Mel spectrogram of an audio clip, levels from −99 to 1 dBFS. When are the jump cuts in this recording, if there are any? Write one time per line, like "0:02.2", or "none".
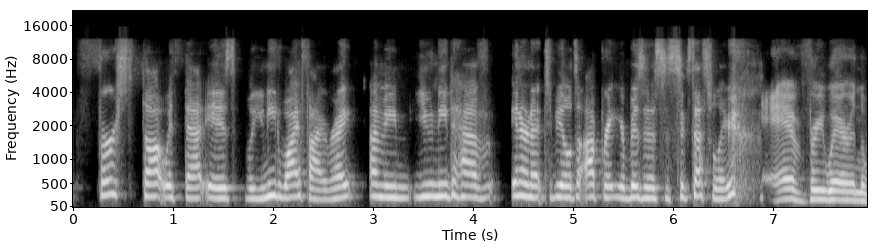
none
